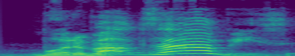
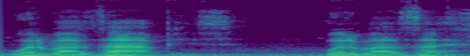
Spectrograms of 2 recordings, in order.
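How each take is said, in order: First: Said in the usual way. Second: "What about zombies" repeated lower and softer, dead flat; mimicking the humorless friend's flat question; imitating Rob's deadpan. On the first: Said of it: "as Rob said?". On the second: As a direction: drone it twice like someone with no delivery. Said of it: "Or as Rob said".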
